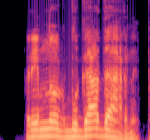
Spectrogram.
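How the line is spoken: Grumbling mutter. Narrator (Russian): пробурчал Бунша

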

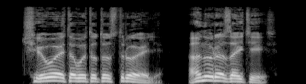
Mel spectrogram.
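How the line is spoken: Barked command. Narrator (Russian): Гаркнул он на нас

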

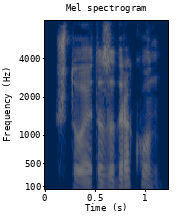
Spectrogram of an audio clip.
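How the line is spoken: Confused question. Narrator (Russian): растерянно спросил Карамон у брата

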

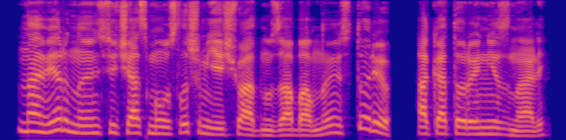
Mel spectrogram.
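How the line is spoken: Giggling. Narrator (Russian): хихикнула Кори

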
